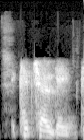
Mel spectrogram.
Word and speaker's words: Kipchoge: Kipchoge, The Last Milestone.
